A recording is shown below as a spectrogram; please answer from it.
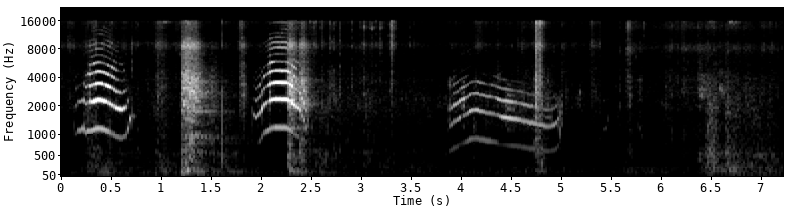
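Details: Street cat in Jakarta, Indonesia, among homeless cats and newborn kittens fed daily; two quick rising-falling meows, then a longer drawn-out descending meow, with knocks and faint background sounds between.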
